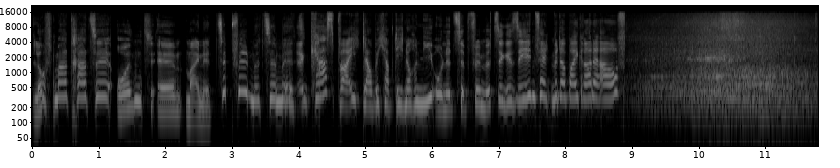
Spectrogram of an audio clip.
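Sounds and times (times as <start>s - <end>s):
speech: 0.0s - 9.4s
car passing by through emergency lane: 8.9s - 11.7s
steady broadband road roar: 8.9s - 11.7s.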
